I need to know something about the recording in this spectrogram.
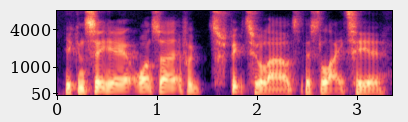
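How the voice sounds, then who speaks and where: Man, mid pitch, casual demo presenter, understated, informal, thinking aloud. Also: normal speed, darkish tone, smooth. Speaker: synth reviewer and demonstrator. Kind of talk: casual product demonstration.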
